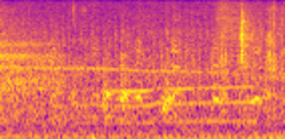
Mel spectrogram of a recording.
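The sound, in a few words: chickens clucking in a farming game coop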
